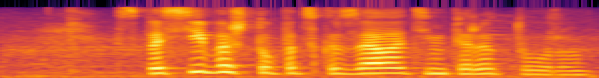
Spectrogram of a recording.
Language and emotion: Russian, positive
